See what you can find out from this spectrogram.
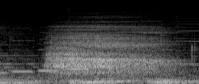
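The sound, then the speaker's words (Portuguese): A single forceful hissing inhale from suction breathing, air sucked hard through a wide-open mouth with the tongue tip on the palate, a rushing breath lasting about a second over low background hum. “Respiração de sucção. Com a boca bem aberta, Coloque a ponta da língua no céu da boca e sugue o ar com força.”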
